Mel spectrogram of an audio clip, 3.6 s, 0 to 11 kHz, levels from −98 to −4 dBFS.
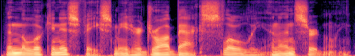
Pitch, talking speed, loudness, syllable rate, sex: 90 Hz, 220 wpm, -16 LUFS, 5.0 syllables/s, male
